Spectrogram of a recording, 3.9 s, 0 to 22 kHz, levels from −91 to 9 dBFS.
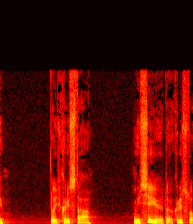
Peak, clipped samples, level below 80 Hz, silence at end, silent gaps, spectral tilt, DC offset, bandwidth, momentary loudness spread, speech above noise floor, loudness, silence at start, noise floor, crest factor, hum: -6 dBFS; under 0.1%; -62 dBFS; 0 s; none; -5 dB/octave; under 0.1%; 15.5 kHz; 9 LU; 40 dB; -19 LUFS; 0 s; -58 dBFS; 16 dB; none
